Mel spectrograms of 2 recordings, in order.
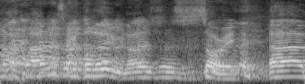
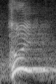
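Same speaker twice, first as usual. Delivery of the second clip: high loud startled hoi; startled Pacino-style yelp; 12 semitones higher, 3 dB louder than usual. Retold or imitated. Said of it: "it sounds like Al Pacino".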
